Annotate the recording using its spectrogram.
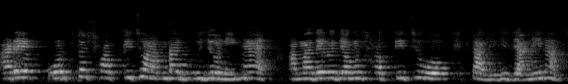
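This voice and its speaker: A woman's voice: high-pitched, fairly even intonation, moderate pace, distant mic, close to an everyday voice. An actress playing a protective mother in a family drama, soothing and defensive in turn. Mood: pleading. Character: protective mother of grown son.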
